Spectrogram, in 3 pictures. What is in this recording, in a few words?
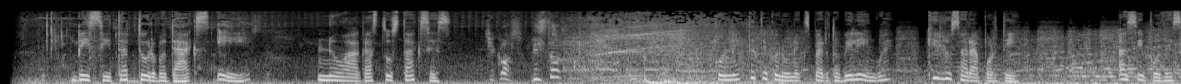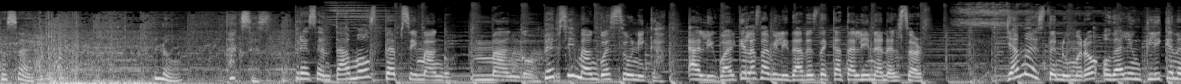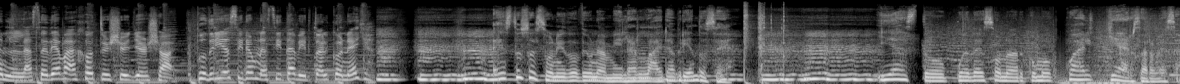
COMMERCIAL SPA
